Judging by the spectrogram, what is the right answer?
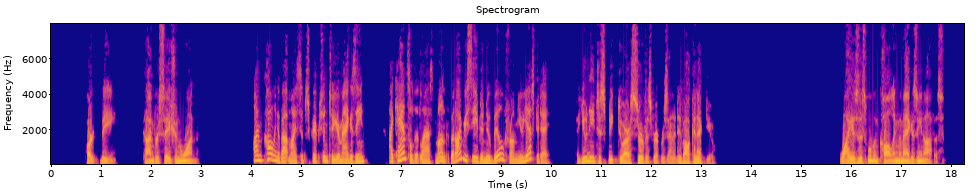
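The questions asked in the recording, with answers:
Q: Why is this woman calling the magazine office?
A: She got a bill after canceling her subscription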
